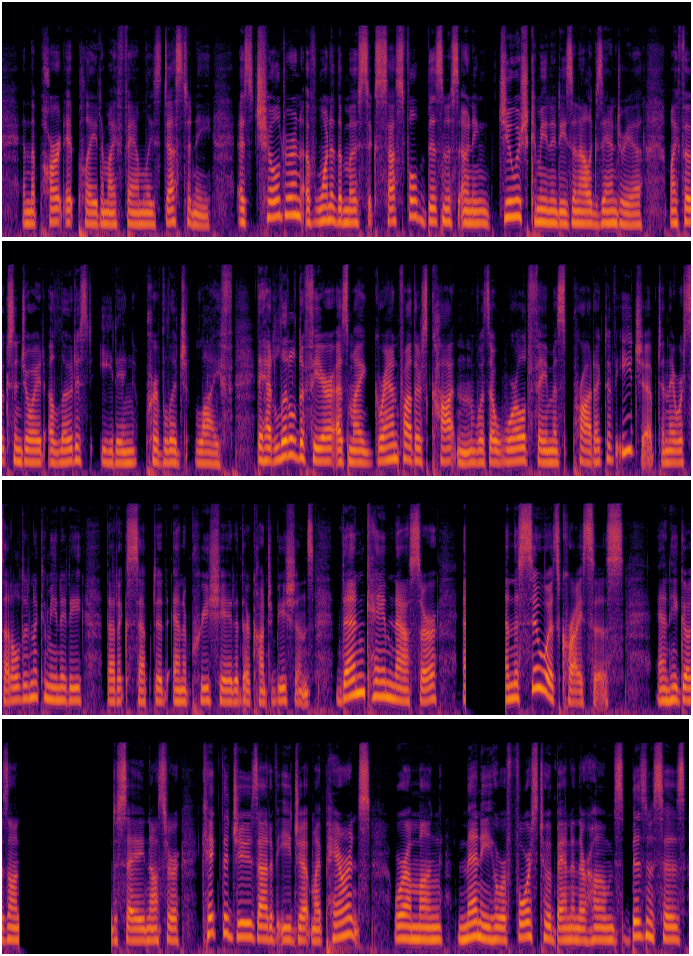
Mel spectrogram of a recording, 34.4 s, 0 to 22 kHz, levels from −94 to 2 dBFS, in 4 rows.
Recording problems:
audio cutting out; at 23 s for 0.5 s and at 26 s for 1 s

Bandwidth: 15 kHz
